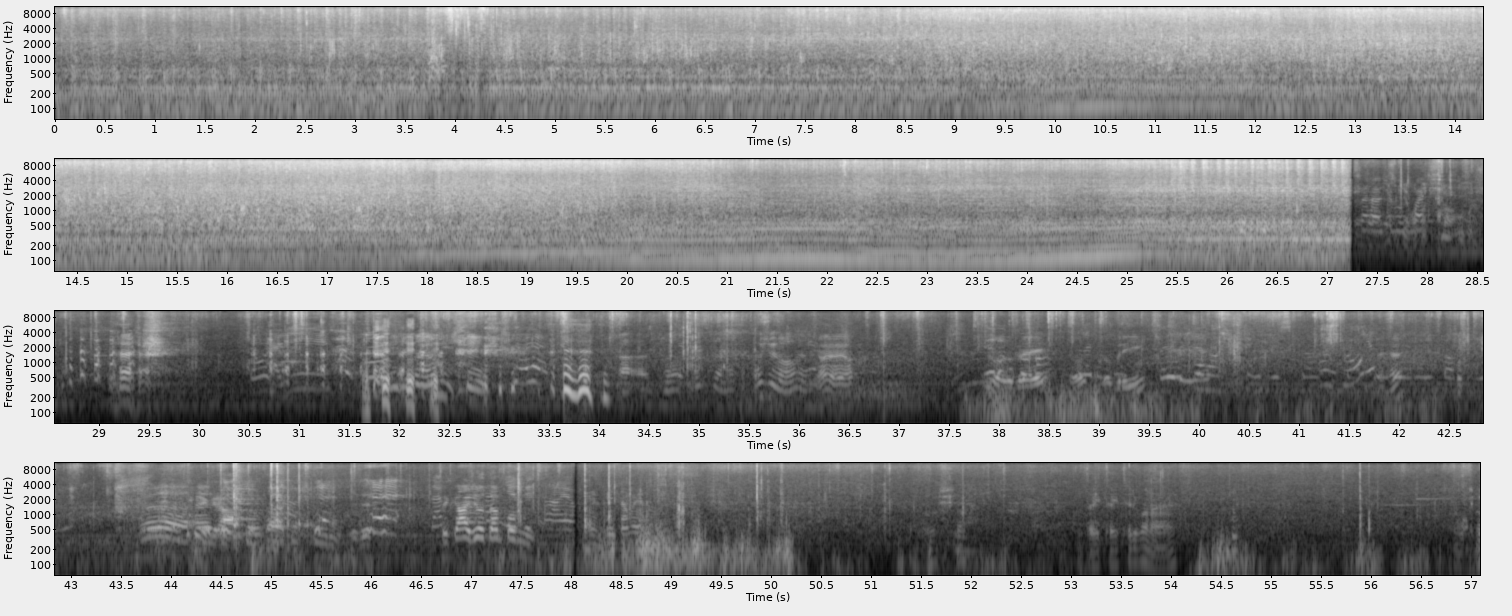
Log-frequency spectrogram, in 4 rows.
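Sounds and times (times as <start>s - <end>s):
tyres crunching over gravel: 0.0s - 27.1s
two-stroke engine running: 0.0s - 27.3s
tyres splashing through water: 0.0s - 27.3s.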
